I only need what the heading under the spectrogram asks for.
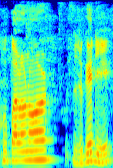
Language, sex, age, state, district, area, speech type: Assamese, male, 60+, Assam, Majuli, rural, spontaneous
